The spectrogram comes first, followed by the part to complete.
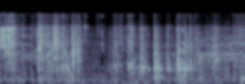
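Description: Soft rustling and a few light taps of thin plastic sheets being handled: a scribed styrene sheet and its clear plastic wrapper slid about and laid down on a cutting mat.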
